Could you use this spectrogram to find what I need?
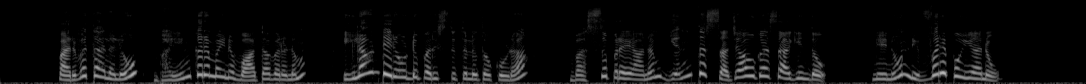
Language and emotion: Telugu, surprised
